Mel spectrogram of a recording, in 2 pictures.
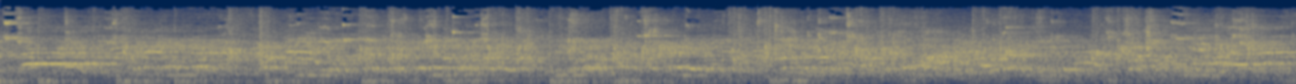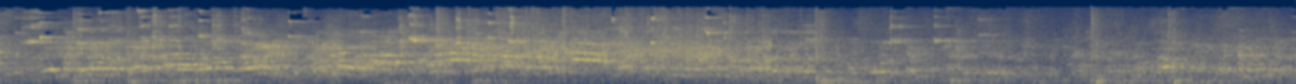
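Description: Live basketball game in an echoing gymnasium: the ball bouncing on the hardwood court in repeated thuds, under a steady mix of shouting players and spectators.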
